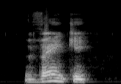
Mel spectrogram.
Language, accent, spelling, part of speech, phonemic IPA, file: French, Canada, vainquez, verb, /vɛ̃.ke/, LL-Q150 (fra)-vainquez.wav
- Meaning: inflection of vaincre: 1. second-person plural present indicative 2. second-person plural imperative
